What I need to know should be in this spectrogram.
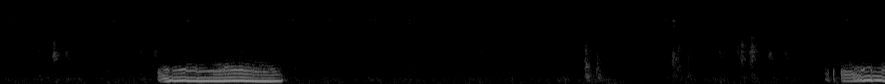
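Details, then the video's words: Pet dog snoring while asleep: a loud, droning, tonal snore lasting about a second, with a second one starting at the end, and soft clicks and rustles in the quiet gap between breaths. "My dog snoring while sleeping!"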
